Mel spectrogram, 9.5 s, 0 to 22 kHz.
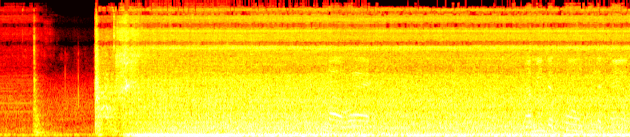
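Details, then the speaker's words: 1984 Ford E-350 RV engine, long unstarted, now fed from its own tanks with fresh fuel after varnished fuel removed: cranks, catches and settles into an uneven, loping idle; owner suspects many vacuum leaks contributing. "yeah it doesn't sound bad either got a rough idle I know there's a bunch of vacuum leaks everywhere so that's probably contributing to the the the bad Idol"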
